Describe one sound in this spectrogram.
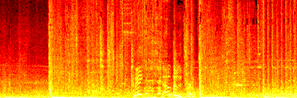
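A tank cannon fires with heavy booms.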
